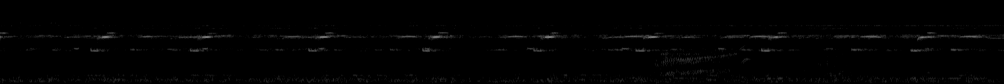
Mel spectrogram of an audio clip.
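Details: Night-time crickets giving regular high chirps about once a second above a continuous shrill buzz; a brief fainter sliding note appears midway, over soft low ambient noise.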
